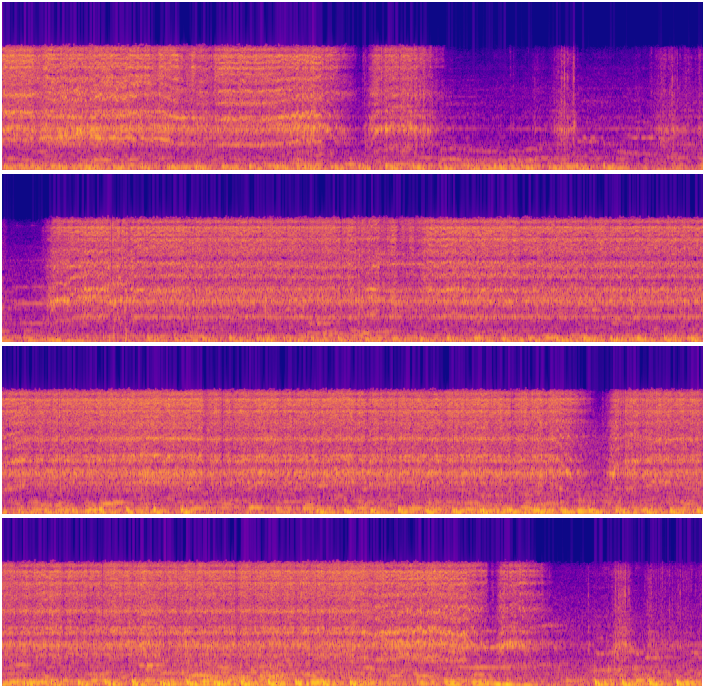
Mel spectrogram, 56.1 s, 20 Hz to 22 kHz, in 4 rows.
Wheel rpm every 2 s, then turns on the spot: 190, 190, 160, 80, 30, 10, 10, 60, 160, 160, 160, 160, 160, 160, 180, 200, 200, 200, 200, 140, 140, 190, 200, 200, 190, 130, 20, 20.
10-14 54-56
